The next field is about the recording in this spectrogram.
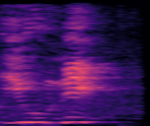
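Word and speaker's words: unique: আচ্ছা দেখো এই উচ্চারণ প্রথমে কি আছে গো? হ্যাঁ ইউ। ভাওয়েল না কনসোনেন্ট? ভাওয়েল। তাহলে ওয়ার্ডটির উচ্চারণ কি হচ্ছে বলো তো? ইউনিক। দেখো ওয়ার্ডটির উচ্চারণ কি হচ্ছে? ইউনিক। দেখো ওয়ার্ডটির উচ্চারণে ইউ আসছে না?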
